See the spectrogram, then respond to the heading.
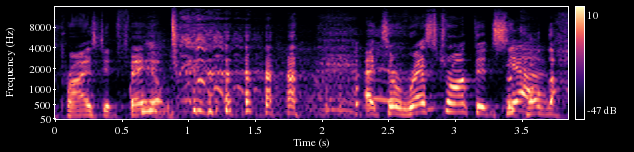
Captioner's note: laughter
